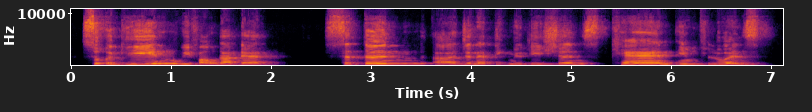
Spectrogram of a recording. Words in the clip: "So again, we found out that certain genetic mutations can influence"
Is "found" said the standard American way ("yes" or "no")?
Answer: yes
